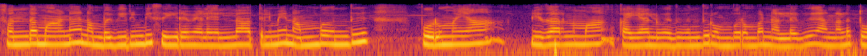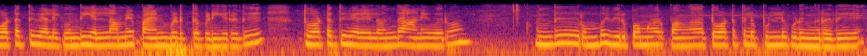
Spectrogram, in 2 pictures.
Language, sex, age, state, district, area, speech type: Tamil, female, 18-30, Tamil Nadu, Thanjavur, rural, spontaneous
